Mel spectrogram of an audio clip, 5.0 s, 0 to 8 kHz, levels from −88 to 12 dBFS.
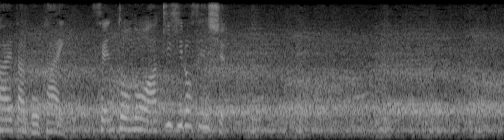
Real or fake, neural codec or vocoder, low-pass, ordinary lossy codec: real; none; 7.2 kHz; none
